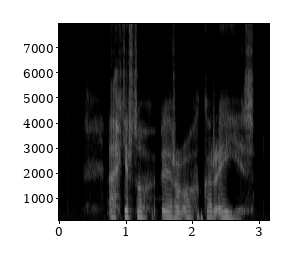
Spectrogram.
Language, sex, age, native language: Icelandic, male, 10, Icelandic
